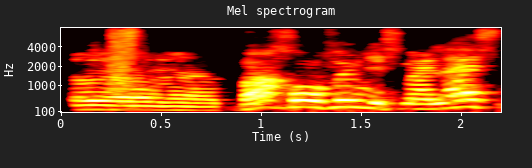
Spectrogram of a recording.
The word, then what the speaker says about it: Bachofen: here because it's uh not so easy to pronounce so it's uh bachoven is my last name but yeah i know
